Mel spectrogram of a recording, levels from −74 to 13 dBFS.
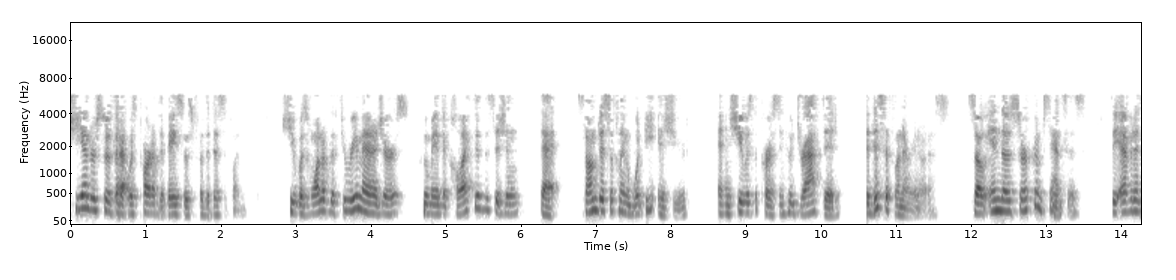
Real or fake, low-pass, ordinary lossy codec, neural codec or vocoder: fake; 7.2 kHz; MP3, 24 kbps; codec, 24 kHz, 0.9 kbps, DualCodec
